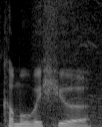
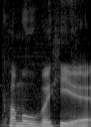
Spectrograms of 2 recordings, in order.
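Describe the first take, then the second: First: The word here has a Welsh glide sound. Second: The word here sounds plain and unaccented. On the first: The speaker calls it right. "as if you put a Y and a U in the middle of it" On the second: The speaker calls it wrong. "it's not come over here"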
